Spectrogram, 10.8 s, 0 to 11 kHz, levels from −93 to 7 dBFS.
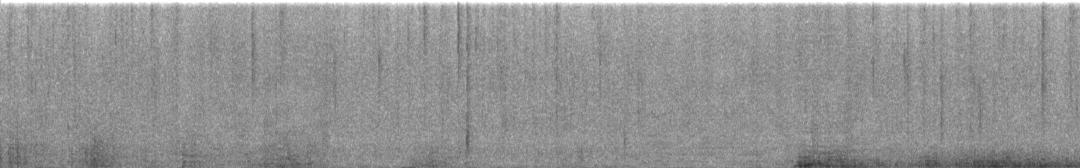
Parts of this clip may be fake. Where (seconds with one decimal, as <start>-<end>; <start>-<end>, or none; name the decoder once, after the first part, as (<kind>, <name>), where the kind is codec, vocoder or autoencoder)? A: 1.7-3.3 (codec, SNAC); 6.4-8.8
